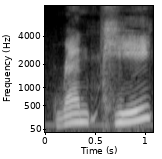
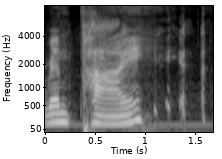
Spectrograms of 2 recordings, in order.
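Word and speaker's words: Ren'Py: Actually, actually, it's called it's pronounced Ren Pi, not Ren Pie. Sorry. Thank you. And thanks to for the correction. I thought it was Ren Pie because it's like I would assume it's made in Python.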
